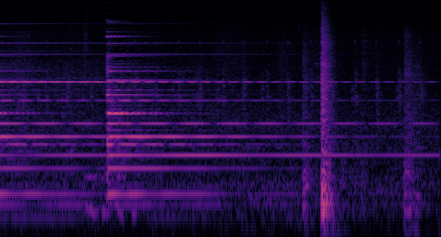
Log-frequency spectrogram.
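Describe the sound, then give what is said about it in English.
A chiming clock's ringing, bell-like chime slowly decays, broken by a few sharp mechanical clicks between the chime tones, with no voices present. “Love this clock. But I don't know why it clicks like that in between the chimes.”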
